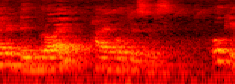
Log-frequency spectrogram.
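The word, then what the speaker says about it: de Broglie: पढ़ेंगे डी ब्रॉगली hypothesis, और इसे डी ब्रॉगली की बजाय डी ब्रॉय पढ़ते हैं। ठीक है, तो स्पेलिंग के पॉइंट ऑफ व्यू से हम इसको लिखना पढ़ेंगे डी ब्रॉगली, लेकिन बोलते क्या है इसको, डी ब्रॉय बोलते हैं।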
